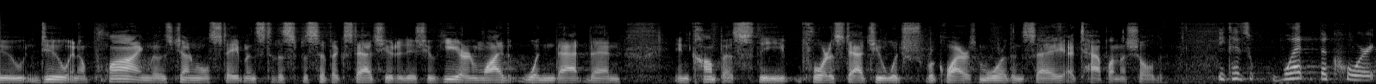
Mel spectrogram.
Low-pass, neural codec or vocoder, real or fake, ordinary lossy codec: 7.2 kHz; none; real; Opus, 64 kbps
